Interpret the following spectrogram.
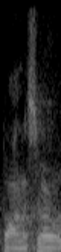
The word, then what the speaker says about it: Bonasoro: My name is Detective Lieutenant Bonosaur. Last is spelled B O N A S O R O.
